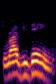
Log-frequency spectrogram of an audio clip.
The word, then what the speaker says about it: Sirajuddin: Yo, Sirajuddin from Chicago. From Chicago. Say your name one more time, sir. Sirajuddin. Sirajuddin? Did I say it right? Yeah. Okay. Sounds like you're saying Dean.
